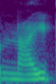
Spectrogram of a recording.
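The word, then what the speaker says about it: knight: जी H silent है तो नाइट में है।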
